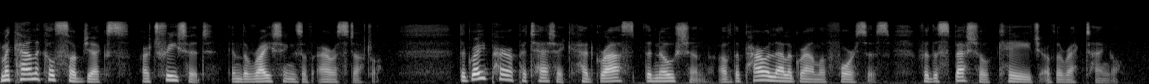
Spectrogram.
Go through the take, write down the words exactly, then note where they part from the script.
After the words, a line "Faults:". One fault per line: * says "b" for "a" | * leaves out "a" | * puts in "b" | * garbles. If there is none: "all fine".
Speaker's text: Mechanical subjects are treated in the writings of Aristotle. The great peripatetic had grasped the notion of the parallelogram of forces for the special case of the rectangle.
Mechanical subjects are treated in the writings of Aristotle. The great peripatetic had grasped the notion of the parallelogram of forces for the special cage of the rectangle.
Faults:
* says "cage" for "case"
